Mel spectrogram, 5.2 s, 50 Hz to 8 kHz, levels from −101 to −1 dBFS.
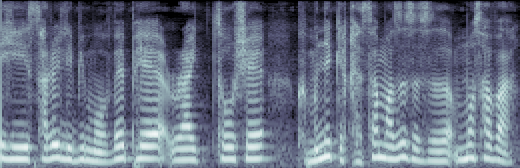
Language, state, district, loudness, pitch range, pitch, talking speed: Chakhesang, Nagaland, Dimapur, -15 LUFS, 195-220 Hz, 210 Hz, 205 wpm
